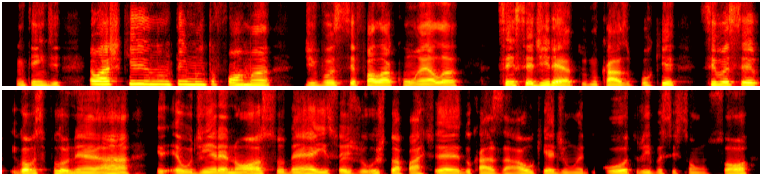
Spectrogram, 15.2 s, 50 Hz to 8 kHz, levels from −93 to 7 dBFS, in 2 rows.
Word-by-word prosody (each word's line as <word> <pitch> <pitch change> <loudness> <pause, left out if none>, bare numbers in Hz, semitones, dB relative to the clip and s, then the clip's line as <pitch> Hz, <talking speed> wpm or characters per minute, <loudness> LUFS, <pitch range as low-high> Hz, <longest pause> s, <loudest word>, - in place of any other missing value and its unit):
Entendi, 150 -3 -4 0.3
eu 280 - +8
acho 275 0 +6
que 295 -1 +4
não 275 -1 +2
tem 270 +3 0
muita 255 -1 +2
forma 220 -3 +2 0.3
de 180 +1 -6
você 185 0 -2
falar 170 -2 +5
com 165 -3 -6
ela 145 +3 +3 0.4
sem 170 -1 +1
ser 170 +1 +2
direto, 170 - +3
no 120 +1 -9
caso, 105 -1 +2
porque 175 +5 -2 0.2
se 230 - -2
você, 230 -4 +3
igual 165 +2 +4
você 175 -1 -7
falou, 195 -8 0
né, 120 -1 -2
ah, 165 -2 -2 0.3
é 125 +2 -10
é - - 0
o 130 0 -3
dinheiro 135 +1 -3
é 130 - +2
nosso, 170 - -2
né, 160 +4 -2
isso 135 -3 -6
é 110 - -1
justo, 110 - -9
a - - -1
parte 130 -1 -8
é 105 -2 +1
do 115 +2 -9
casal, 100 +6 -4
o - - -9
que 140 - -9
é 125 - -3
de 120 -2 -15
um 110 0 -12
é - - -10
do - - -27 0.2
outro 125 - -2
e 120 - -5
vocês 115 0 -16
são 115 -3 -14
um - - -20
só, - - -2
150 Hz, 215 wpm, -23 LUFS, 120-195 Hz, 0.4 s, eu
